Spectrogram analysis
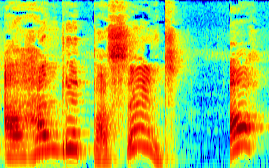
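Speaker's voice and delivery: high, slow, incredulous question; surprised father. Retold or imitated. Father hearing a classmate scored full marks, slow and incredulous. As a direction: stretch it out in disbelief.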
